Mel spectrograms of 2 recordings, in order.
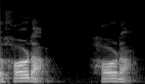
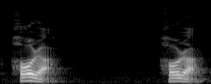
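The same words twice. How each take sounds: First: Horda 带弹音，舌尖颤一下; hora with trill. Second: Hora 不卷舌，慢慢读出 r 音; hora without trill. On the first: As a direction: roll the r in horda. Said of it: "那你要发那个弹音就是". (发弹音读 horda) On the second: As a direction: say hora slowly, plain r, no trill. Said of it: "你不发弹音就是". (不发弹音，慢读 hora) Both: Shown as a demonstration.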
